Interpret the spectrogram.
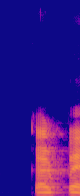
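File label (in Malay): "karpet", Malay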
